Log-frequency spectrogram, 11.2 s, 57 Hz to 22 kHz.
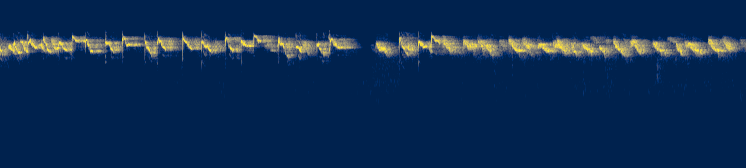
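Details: During cold rainy weather on 13 June 2020, an Oriental magpie-robin pours out fast, high warbled phrases of whistles and chirps, pausing once briefly before resuming an equally continuous, rhythmic stream.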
